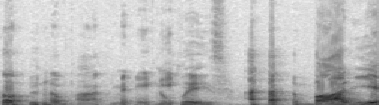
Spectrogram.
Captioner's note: laugh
